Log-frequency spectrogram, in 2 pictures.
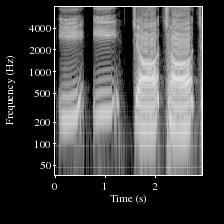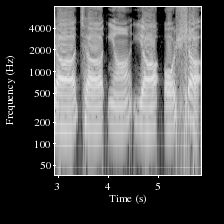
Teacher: इनका उच्चारण स्थान है तालु। इस कारण से इन वर्ग का नाम हो जाएगा तालब।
